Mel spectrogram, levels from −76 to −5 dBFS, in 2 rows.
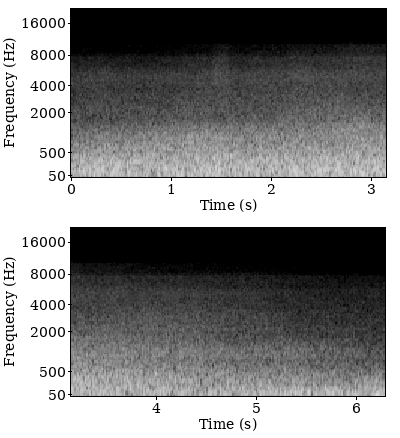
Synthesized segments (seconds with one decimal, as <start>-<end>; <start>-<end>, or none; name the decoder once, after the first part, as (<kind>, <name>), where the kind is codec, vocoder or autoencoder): none

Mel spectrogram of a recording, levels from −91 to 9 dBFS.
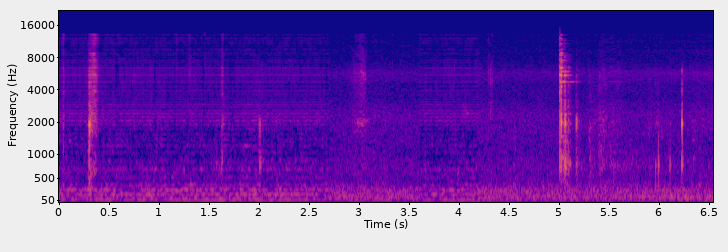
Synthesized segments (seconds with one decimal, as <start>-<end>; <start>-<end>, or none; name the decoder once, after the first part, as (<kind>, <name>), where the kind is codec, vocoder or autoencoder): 0.0-2.7 (vocoder, BigVGAN v2); 3.6-4.2

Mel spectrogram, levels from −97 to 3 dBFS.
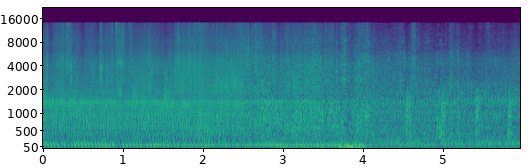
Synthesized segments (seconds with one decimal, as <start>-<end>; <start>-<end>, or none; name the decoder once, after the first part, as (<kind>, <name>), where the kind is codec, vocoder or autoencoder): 0.0-2.5 (vocoder, Vocos)

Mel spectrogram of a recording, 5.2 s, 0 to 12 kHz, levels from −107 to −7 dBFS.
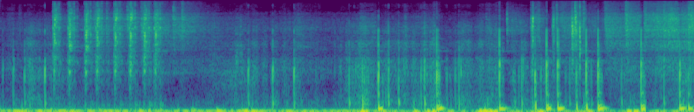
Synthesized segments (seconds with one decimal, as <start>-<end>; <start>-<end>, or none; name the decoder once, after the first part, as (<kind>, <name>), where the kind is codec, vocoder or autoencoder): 0.0-0.8 (vocoder, BigVGAN v2); 3.4-5.2

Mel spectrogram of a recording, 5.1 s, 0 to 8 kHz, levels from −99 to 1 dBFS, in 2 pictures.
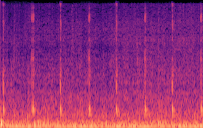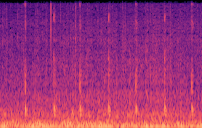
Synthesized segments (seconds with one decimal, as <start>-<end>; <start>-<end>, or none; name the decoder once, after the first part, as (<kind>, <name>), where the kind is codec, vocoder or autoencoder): none

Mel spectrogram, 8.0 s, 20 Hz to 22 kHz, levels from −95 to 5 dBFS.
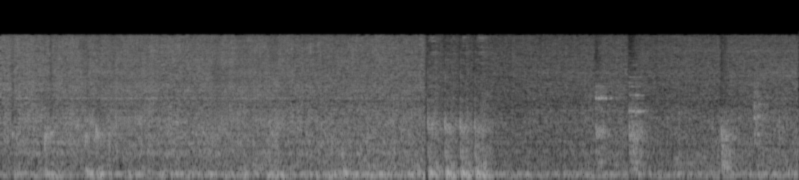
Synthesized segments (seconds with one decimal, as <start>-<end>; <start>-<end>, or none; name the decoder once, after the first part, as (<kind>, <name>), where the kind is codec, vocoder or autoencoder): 0.7-1.6 (codec, HILCodec); 2.1-2.9

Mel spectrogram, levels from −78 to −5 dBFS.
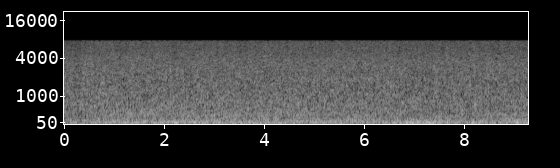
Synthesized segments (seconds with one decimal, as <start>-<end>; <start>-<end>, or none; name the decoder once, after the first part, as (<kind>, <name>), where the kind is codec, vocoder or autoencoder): none

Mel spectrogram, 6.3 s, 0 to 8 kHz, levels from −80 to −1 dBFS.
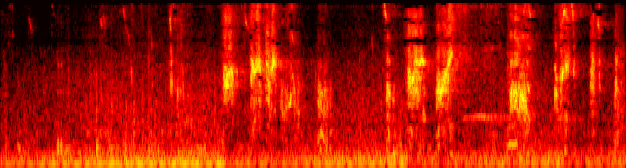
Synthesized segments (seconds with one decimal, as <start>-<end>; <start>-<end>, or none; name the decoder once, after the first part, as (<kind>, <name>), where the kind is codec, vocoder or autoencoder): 0.6-1.2 (vocoder, BigVGAN v2); 5.2-6.3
